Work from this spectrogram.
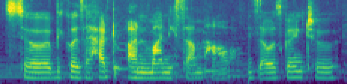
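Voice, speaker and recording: A young woman telling her life story in an interview, reflective and unhurried, often repeating words for emphasis. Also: deep voice, flat delivery, over music. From Kenya. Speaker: interview guest.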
